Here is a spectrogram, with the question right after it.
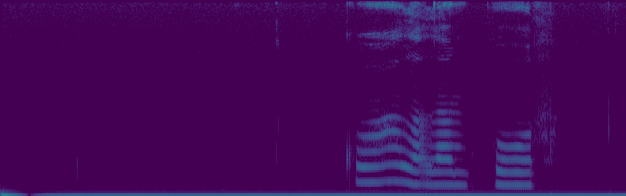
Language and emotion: Russian, sad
